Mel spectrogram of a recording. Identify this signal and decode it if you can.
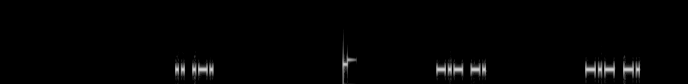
Morse code, heard as a keyed tone, about 38 wpm, 700 Hz. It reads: IR KN KN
